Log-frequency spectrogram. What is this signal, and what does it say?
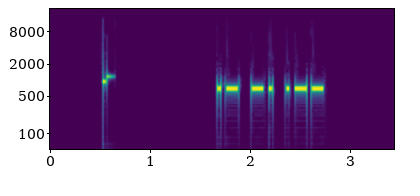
Morse code, heard as a keyed tone, about 28 wpm, 700 Hz. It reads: ANW
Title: USA Call Sign Postfixes - 3 Letters 28wpm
